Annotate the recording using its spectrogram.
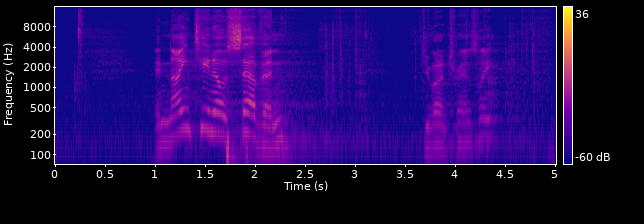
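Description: Another older man speaks briefly into a microphone.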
